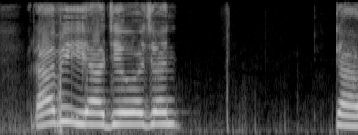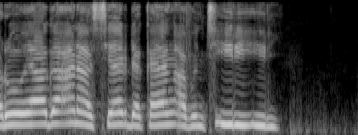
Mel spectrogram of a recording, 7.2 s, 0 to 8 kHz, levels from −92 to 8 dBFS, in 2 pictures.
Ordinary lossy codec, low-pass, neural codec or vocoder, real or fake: none; 7.2 kHz; none; real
